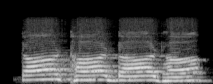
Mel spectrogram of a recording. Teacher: इसको आप जब बोलते हैं ना तो आपका जीभ थोड़ा सा मुड़ के टच होता है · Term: मुद्रा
